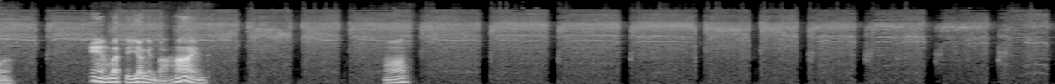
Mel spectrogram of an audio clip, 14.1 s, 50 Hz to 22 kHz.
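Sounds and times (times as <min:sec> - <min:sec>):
steady hiss: 0:05.2 - 0:05.4.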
